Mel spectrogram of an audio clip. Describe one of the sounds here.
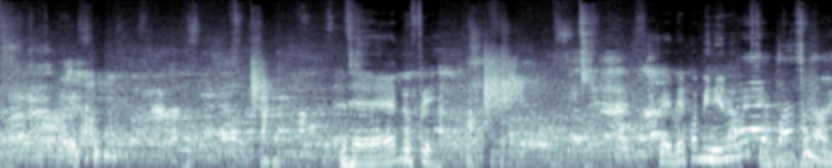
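A crowd of men talks and murmurs loudly nearby.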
